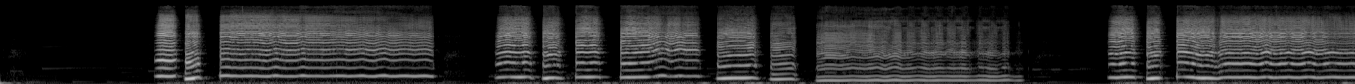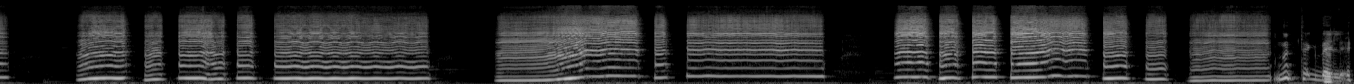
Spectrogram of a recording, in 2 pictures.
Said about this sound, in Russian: Эм, я сейчас вам э, покажу, как может звучать ветер.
